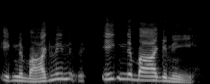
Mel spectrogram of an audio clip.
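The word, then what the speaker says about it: Igbinoghene: I like Ignabogany. – Oh, right? And you said the name right.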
